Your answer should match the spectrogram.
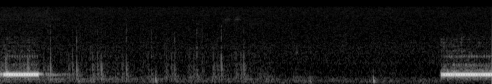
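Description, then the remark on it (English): A mobile phone placing a call: a loud, steady electronic tone sounds briefly, then faint clicks and rustling, then the same tone returns. No one speaks. “So my phone is calling.”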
